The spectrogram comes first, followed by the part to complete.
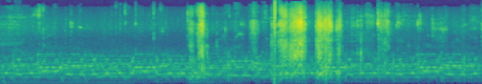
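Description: Zipper of a hardshell drone case pulled open in a few short pulls about halfway through, over steady background music.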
